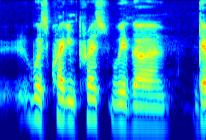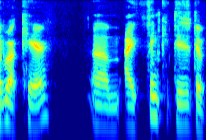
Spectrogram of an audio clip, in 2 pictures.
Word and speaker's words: Kerr: I was quite impressed with Deborah Kerr. I think this is the very first time I see her, and when she starts Star. It speaking, rhymes with star, as we were always reminded by.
